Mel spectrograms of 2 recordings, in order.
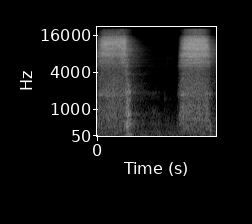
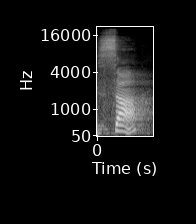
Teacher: so i've said voiceless alveolar fricative that means we're talking about a sound with no voice that is produced at the alveolar ridge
